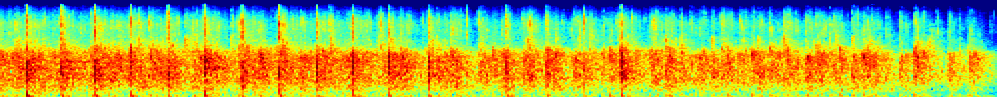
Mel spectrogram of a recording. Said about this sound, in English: So I think before we start talking, I'd like to give her a, certainly a round of applause for a well-deserved award.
